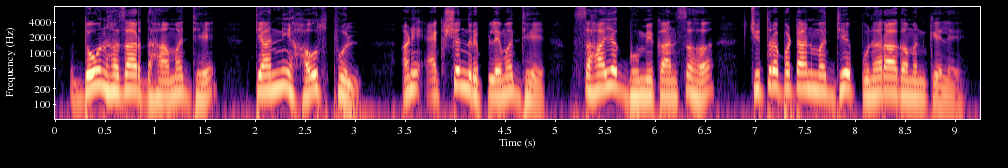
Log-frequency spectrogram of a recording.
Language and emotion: Marathi, neutral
